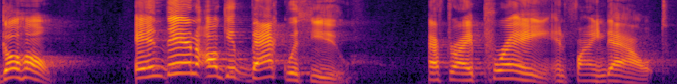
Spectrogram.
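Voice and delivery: high, loud and wavering, stalling for time; mocking hesitant tone. Preacher mocking Balaam's hedged reply to the princes. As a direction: mimic a prophet hedging his answer. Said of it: "if he would have finished the sentence right there".

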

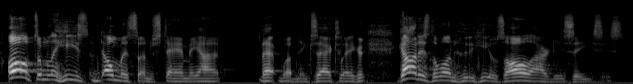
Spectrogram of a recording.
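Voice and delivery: ordinary delivery

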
